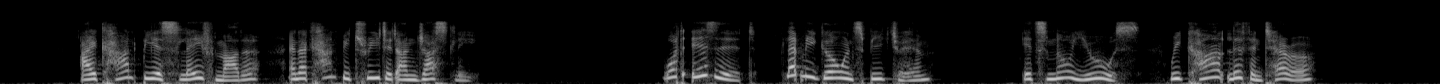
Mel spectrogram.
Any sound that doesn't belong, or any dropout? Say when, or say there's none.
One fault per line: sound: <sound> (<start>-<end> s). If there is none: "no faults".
no faults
